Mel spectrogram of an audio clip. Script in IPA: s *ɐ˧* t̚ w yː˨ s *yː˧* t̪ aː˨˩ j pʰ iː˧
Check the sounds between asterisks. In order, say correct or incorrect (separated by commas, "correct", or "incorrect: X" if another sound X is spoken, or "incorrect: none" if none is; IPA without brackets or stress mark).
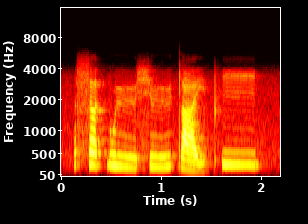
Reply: correct, incorrect: yː˨˧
